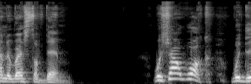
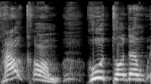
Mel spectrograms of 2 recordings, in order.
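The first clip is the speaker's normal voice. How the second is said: mocking question; 6 semitones higher than usual. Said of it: "he's still asking".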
